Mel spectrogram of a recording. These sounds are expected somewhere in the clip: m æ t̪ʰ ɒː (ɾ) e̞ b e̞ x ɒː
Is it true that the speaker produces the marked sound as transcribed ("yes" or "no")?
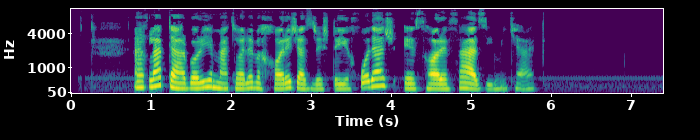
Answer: no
